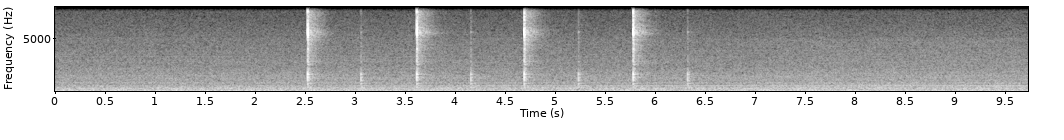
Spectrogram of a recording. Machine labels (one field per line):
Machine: valve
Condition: normal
